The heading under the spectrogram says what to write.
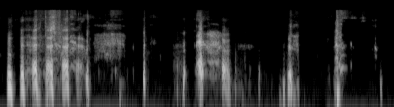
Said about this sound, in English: I don't have COVID. I got a cough.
